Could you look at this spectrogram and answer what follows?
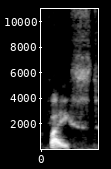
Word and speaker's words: feist: Pronounce it like fight, but it's feist.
